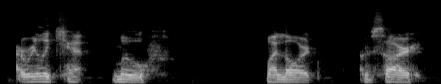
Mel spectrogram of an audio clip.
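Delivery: gentle, hushed, soft, quiet voice. A figure behind the altar speaks to its lord, in a soft voice. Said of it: "you hear a voice just softly say".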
